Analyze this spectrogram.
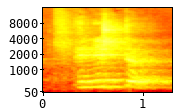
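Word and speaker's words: finished: वाला, उस रूल में जब ईडी लगता है लास्ट में तो उसका प्रोनाउंसिएशन ट बन जाता है, उच्चारण नॉट द, ट बन जाता है। सो we will say past not passed, फिनिश्ड नॉट फिनिश्ड। ध्यान रखेंगे आगे से, पास्ट फिनिश्ड ट होता है, ड नहीं होता है, इसका आगे से ध्यान रखेंगे।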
